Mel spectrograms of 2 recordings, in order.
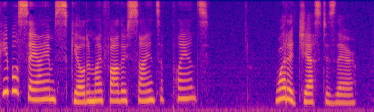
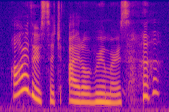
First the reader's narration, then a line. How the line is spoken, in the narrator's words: asked Beatrice, with the music of a pleasant laugh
